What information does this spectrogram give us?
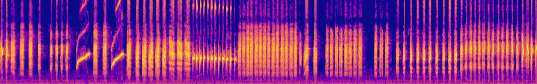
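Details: Tutor recording of sooty-headed bulbul 'tembakan' song: fast bursts of sharp chirps broken by two upswept whistles, a sustained high ringing note, and buzzy rattling stretches, with abrupt pauses between loud sections.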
